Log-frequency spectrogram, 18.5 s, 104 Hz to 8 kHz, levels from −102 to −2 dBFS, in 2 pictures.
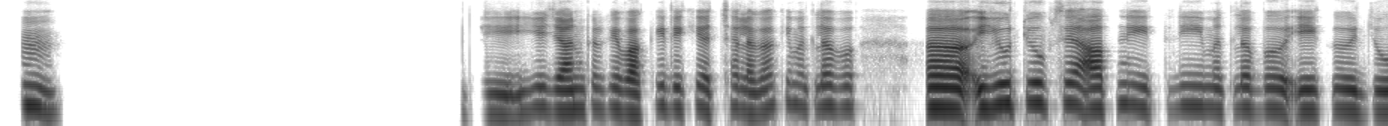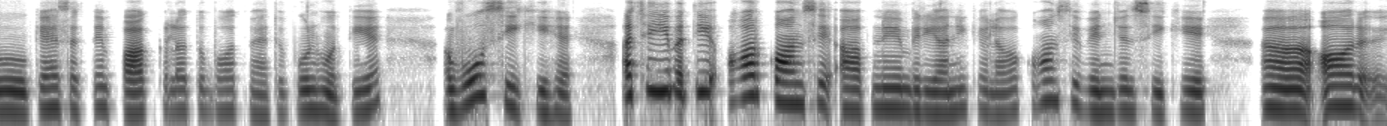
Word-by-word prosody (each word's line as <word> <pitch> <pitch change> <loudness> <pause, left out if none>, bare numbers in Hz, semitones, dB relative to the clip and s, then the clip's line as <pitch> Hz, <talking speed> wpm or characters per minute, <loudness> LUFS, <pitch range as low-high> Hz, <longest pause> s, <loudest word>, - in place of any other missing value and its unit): हुँ। 200 -6 -3 2.7
जी, 160 +1 -15 0.3
ये 200 - -4
जान 180 0 +2
कर 190 0 -10
के 190 - -5
वाक़ई 170 +4 +1
देखिए 195 0 -4
अच्छा 185 +3 -7
लगा 180 +2 -2
कि 215 +2 -15
मतलब 200 -1 -6 0.5
अ, 195 -2 +9
यूट्यूब 225 +3 +2
से 230 - -4
आपने 200 +2 +2
इतनी 195 +2 -9
मतलब 190 0 -6
एक 180 0 -2 0.2
जो 175 -1 +1
कह 190 0 -3
सकते 185 0 -13
हैं 195 - -9
पाक 170 0 +4
कला 180 -1 -10
तो 180 +1 -17
बहुत 175 +1 -12
महत्वपूर्ण 165 +3 -6
होती 165 +1 -4
है 195 +5 -4 0.5
वो 260 +6 +4
सीखी 185 - -5
है। 160 -2 -7 0.3
अच्छा 305 +4 +4
ये 345 0 +7
बताइए 335 0 +1
और 290 +2 +5
कौन 230 -2 +8
से 225 -1 -5
आपने 190 +1 0
बिरयानी 175 -1 -3
के 185 -1 -18
अलावा 165 +1 -8
कौन 240 +7 -5
से 235 -3 -10
व्यंजन 175 -1 -3
सीखे? 170 0 -4 0.4
अ, - - -2
और 190 +1 +5
185 Hz, 160 wpm, -22 LUFS, 175-205 Hz, 2.7 s, अ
